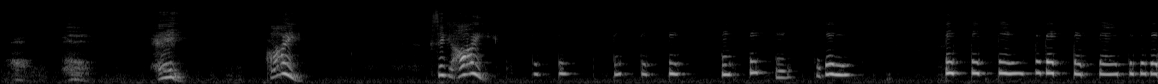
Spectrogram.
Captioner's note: hums the tune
